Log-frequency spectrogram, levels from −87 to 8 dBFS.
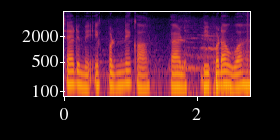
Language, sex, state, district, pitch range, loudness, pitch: Hindi, male, Uttar Pradesh, Saharanpur, 130-145 Hz, -20 LUFS, 140 Hz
